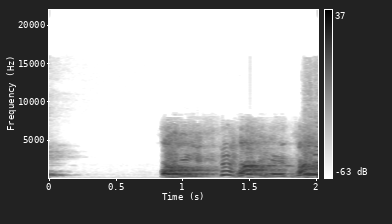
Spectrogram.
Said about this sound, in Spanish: Perdón, están los perros aquí enloquecidos.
